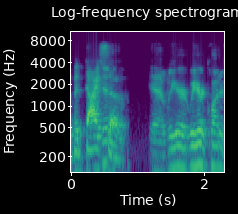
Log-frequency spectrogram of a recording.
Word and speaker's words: Daiso: even say it Daiso people want to say diiso but Daiso yeah we hear quite a few pronunciations so uh from a brand awareness it's Daiso Daiso well so Daiso is a really unique company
